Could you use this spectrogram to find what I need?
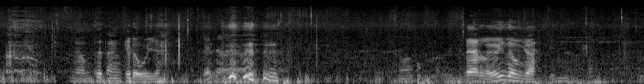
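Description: Several men talk casually up close, outdoors.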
